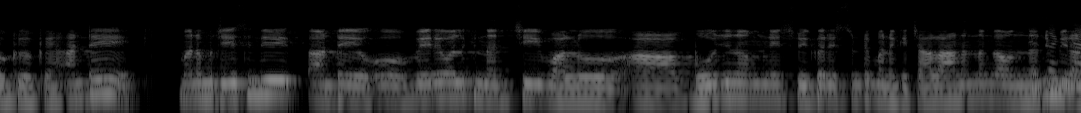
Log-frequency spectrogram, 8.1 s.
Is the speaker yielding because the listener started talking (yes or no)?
yes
